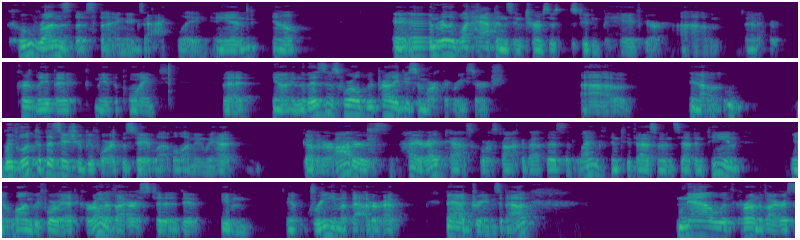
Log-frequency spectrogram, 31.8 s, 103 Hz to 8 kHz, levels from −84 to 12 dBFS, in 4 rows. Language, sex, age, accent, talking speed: English, male, 40-59, American, 165 wpm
